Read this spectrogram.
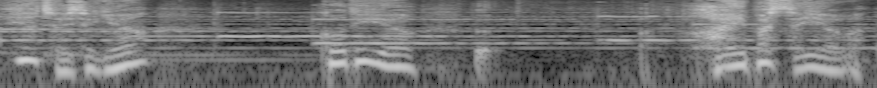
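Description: A man's voice: fairly high pitch, animated, a little slow. A man playing an urgent, lovestruck young man in a melodramatic Cantonese radio drama, with a Hong Kong accent. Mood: pained, dazed. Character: ageless young man regaining past life, lovestruck, frantic. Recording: music under the voice.

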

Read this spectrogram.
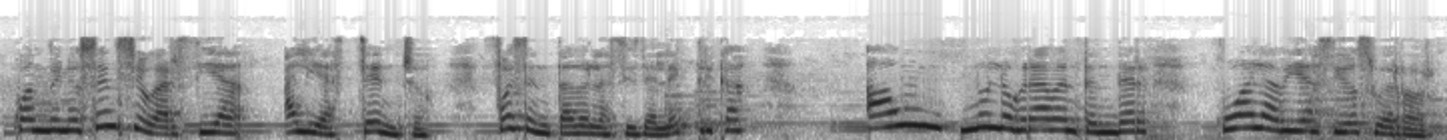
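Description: A woman playing the narrator of a dark satirical tale in amateur radio theater. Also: sits high, big pitch swings, normal speed. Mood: grave storytelling. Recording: dull recording with clear music behind.

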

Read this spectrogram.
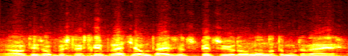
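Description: An actor playing a methodical London police detective in an old radio play, measured, matter-of-fact and firm. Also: male voice, mid-range voice, natural voice. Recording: muffled old radio recording, faint noise.

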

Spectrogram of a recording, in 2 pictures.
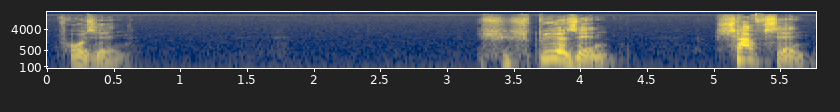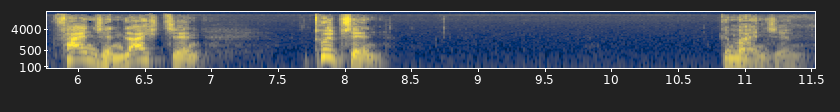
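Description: A man's voice: medium pitch, wildly swooping pitch, slow, fairly bright tone, slightly rough, heavily acted. An actor playing an exasperated, impatient man trapped in the afterlife in a radio drama, speaking emphatically. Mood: searching. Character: exasperated newly dead man trapped with his tedious companion. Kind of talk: theatrical radio drama dialogue.

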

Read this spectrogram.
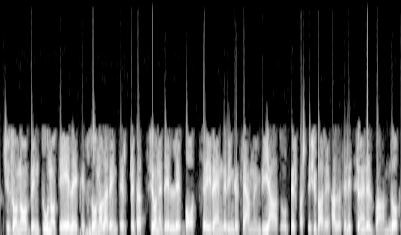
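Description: A man explains his project as an interviewed curator. His voice is fairly low and husky, heard over a narrow, phone-like radio line. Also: dry recording. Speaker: art exhibition curator being interviewed.

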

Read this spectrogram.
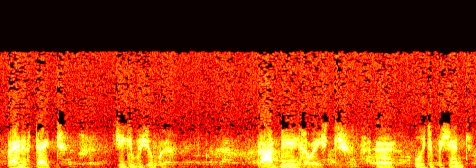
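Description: An actor playing a brusque, hurried island doctor who speaks in clipped telegram phrases in a radio drama. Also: male voice, mid-range voice, fairly even intonation, a crowd in the background, close to an everyday voice, poor audio. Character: curt, hurried male island doctor and bailiff.

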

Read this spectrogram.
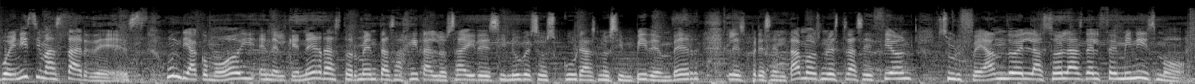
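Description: A woman's voice: a little high, unhurried, loud music behind the voice, natural voice. A woman playing a playful, mock-grand presenter of a comic radio segment. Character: bubbly, parodic radio presenter of a feminist comedy segment.

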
